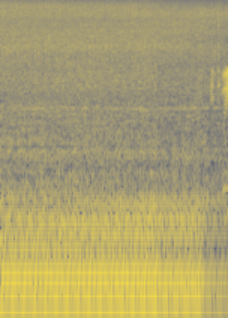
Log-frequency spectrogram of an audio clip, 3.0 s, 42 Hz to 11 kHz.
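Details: 1937 Nash coupe, 6.0 Vortec V8, new 58 lb/hr injectors, idle set to 700–800 rpm: uneven, shaking idle pulses instead of a smooth burble. One bank is dead, running rich.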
